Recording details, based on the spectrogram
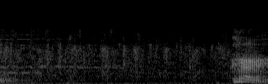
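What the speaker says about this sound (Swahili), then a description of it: "Tumpe makofi mengi na vigelegele." Applause and ululation from an audience at a formal public gathering, rising into a louder burst of cheering near the end.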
